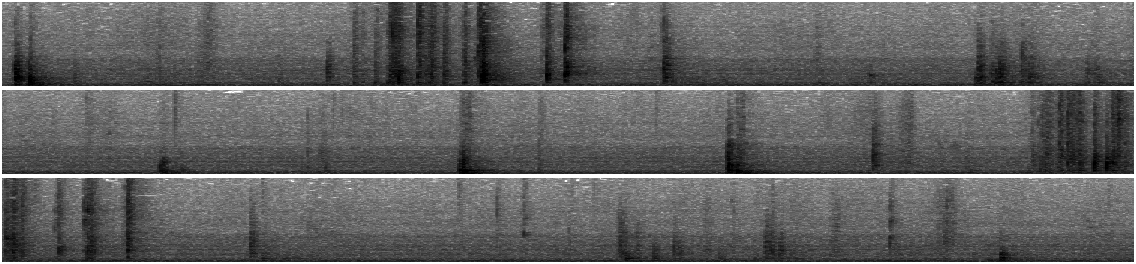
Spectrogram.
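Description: Tarot cards being shuffled make a string of quick, crisp riffling and snapping bursts at an irregular rhythm, fairly faint against a quiet background.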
